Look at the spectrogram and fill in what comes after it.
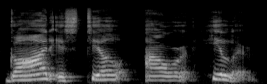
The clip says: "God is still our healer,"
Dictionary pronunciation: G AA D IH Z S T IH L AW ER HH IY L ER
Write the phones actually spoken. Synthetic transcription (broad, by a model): G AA D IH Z S T IH L AW ER HH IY L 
